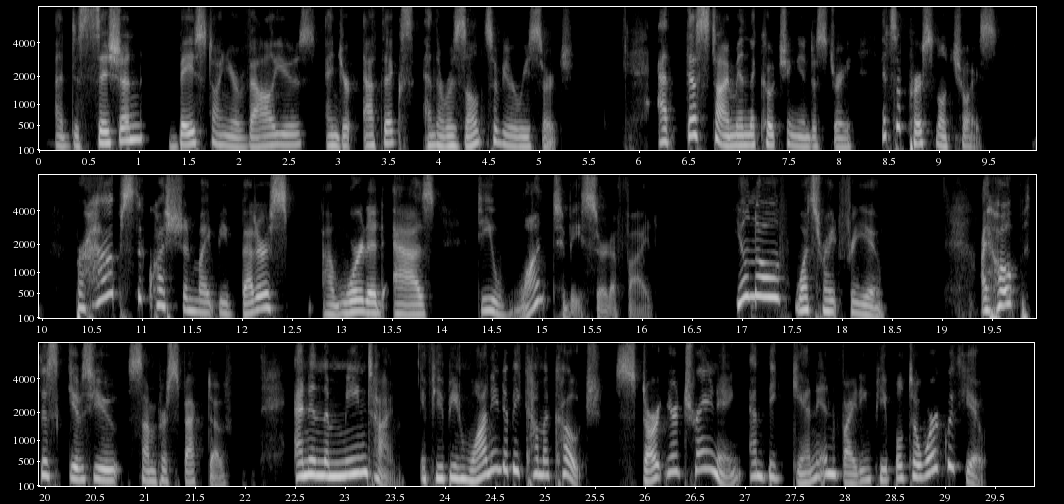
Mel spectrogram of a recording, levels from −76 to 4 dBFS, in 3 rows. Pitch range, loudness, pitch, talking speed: 155-250 Hz, -24 LUFS, 190 Hz, 155 wpm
